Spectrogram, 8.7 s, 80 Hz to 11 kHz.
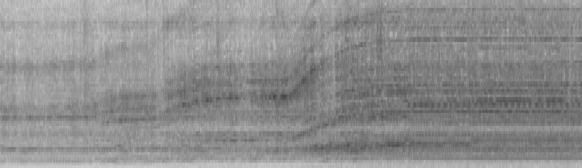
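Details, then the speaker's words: New GE G8M 5.3-quart planetary stand mixer at stir speed with the flat beater fitted; steady even whir with a faint regular gear tick of about 200 per minute, sturdy metal gearbox; normal running. "definitely sounds like it's got metal parts i i hear a very sturdy transmission so to speak in there so impressive"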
